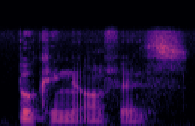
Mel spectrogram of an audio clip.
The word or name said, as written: booking office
